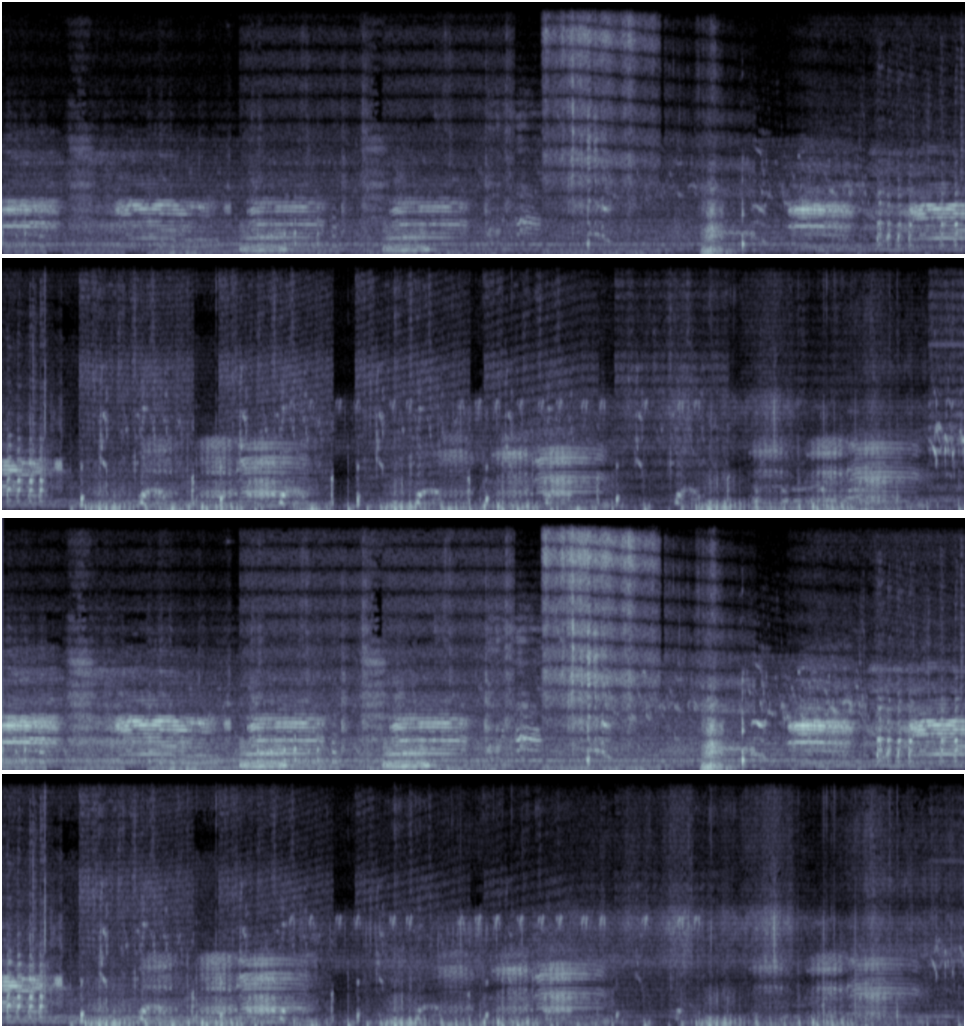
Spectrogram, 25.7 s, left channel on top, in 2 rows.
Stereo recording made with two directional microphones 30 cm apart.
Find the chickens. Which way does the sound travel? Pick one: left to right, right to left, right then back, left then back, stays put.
right to left.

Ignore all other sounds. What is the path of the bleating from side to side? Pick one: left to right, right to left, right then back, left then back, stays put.
right to left.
